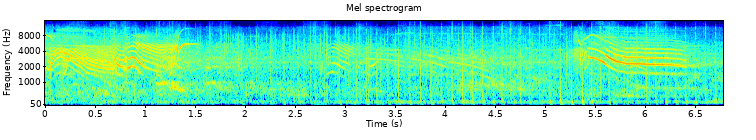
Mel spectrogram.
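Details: Killer whales recorded off San Diego trade sliding, squealing whistles, some rising and some falling, in two bursts, over a steady patter of echolocation clicks that at times packs close enough to sound like a buzz.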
